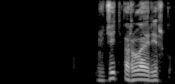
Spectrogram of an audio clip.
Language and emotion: Russian, neutral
